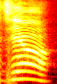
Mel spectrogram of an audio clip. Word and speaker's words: ज्ञ: इसका सही उच्चारण है ज्या, क्योंकि इसका निर्माण ही हुआ है ज जोड़िया से, तो ज जोड़िया ज्या होगा क्या ज्ञा होगा, है ना, ज्या होना चाहिए।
